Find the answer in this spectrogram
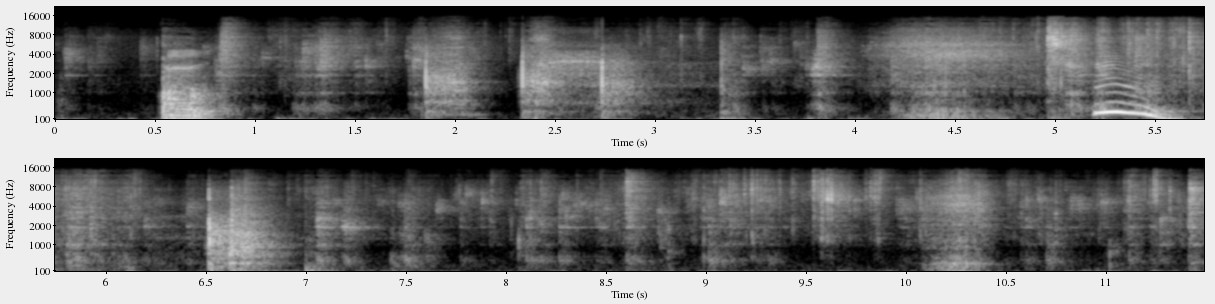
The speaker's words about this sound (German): Okay, oh, da brauche ich mal kurz einen Schluck Wasser. Ah, das hilft nämlich immer.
